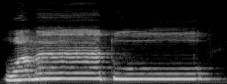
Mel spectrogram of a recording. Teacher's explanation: الف سے پہلے زبر الف مدہ 2 سیکنڈ تک لمبا کرنا ہے، اس کے بعد واو مدہ، اس کو بھی 2 سیکنڈ تک کھینچ کر پڑھا جائے گا۔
